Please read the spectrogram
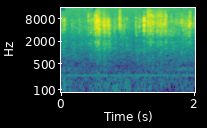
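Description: Faint rustling of thin Bible pages being leafed through by hand, a few soft brushes a moment apart, over a faint steady hum.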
